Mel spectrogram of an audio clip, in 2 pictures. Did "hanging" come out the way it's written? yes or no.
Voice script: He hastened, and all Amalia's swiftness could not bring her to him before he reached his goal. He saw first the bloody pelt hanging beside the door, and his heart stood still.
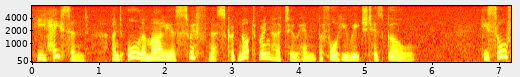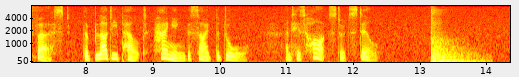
yes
